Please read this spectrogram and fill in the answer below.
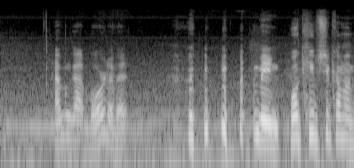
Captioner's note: laughs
